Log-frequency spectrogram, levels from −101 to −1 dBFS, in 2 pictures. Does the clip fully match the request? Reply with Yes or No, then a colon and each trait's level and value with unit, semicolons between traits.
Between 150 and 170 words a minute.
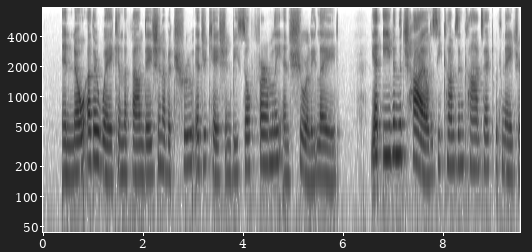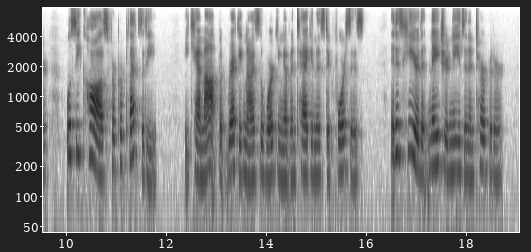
Yes: average, 165 wpm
